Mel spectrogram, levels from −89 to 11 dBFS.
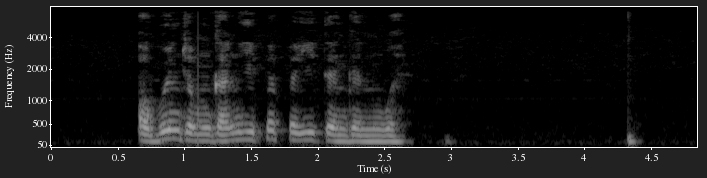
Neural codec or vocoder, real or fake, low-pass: none; real; 7.2 kHz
